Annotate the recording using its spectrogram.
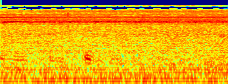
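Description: Small electric multirotor (tricopter) sitting on the ground with its motors spinning at idle, giving off a steady high-pitched whine.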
